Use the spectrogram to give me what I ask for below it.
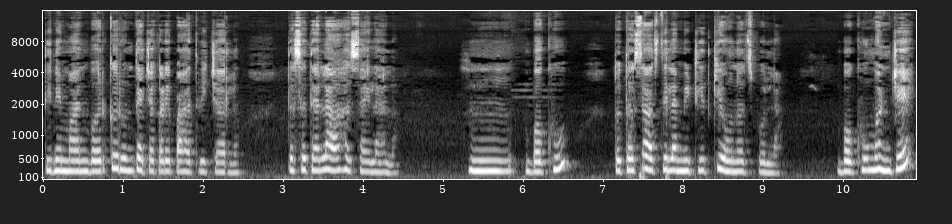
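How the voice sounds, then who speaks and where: A woman reading a serialized romance story aloud in an even, gentle way. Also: on the high side, moderate pace, husky. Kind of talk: scripted storybook narration.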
